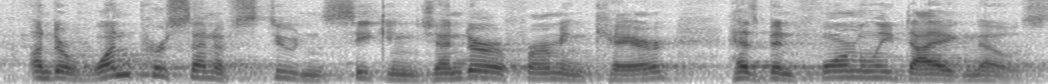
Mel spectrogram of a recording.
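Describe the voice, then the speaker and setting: A man talks loudly at a high pitch. His intonation is lively. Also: moderate pace. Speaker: parent speaking at public comment. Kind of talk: public comment at school board meeting. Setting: school board meeting, speaking at a microphone.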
